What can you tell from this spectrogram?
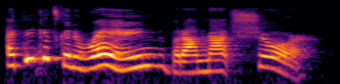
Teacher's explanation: with my intonation going up, with the pitch going up, it sounds like something else is coming, like I'm not finished speaking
